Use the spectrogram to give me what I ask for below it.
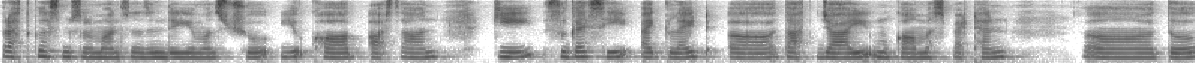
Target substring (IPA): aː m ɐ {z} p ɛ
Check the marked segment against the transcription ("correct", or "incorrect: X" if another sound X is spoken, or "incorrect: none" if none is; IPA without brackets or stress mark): incorrect: s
